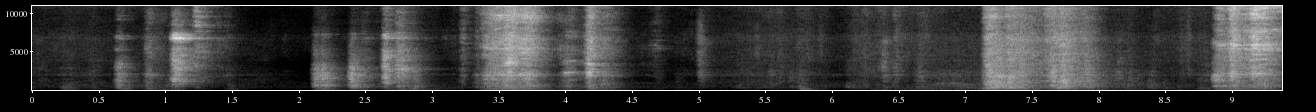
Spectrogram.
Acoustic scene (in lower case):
kitchen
